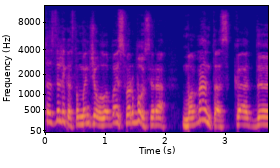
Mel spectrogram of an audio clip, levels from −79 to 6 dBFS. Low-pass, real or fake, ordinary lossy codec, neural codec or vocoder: 10.8 kHz; real; AAC, 48 kbps; none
